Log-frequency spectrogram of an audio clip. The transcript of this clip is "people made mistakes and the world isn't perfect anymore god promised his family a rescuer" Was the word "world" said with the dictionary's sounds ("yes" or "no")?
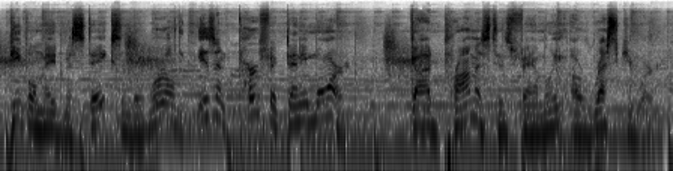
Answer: yes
